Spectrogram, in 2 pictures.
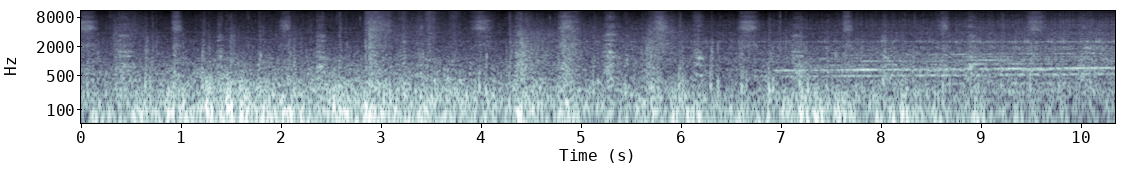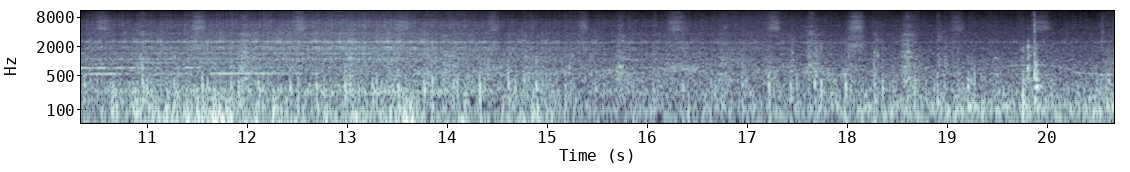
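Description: Footsteps run quickly over a dirt road.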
